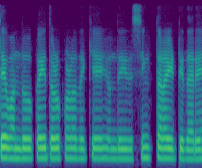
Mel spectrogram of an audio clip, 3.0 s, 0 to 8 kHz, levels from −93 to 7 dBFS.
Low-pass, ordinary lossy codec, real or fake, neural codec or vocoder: 7.2 kHz; none; real; none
